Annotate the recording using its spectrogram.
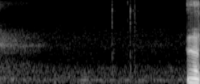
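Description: A pause in near silence, broken by a few faint clicks of lecture slides being advanced; a man's voice begins near the end.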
